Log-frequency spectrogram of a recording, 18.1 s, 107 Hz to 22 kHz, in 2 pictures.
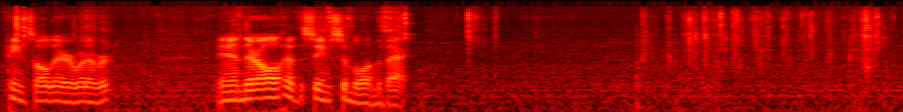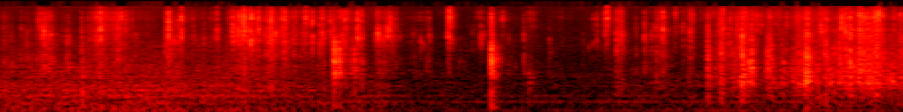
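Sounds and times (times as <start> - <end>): plastic packaging crinkling: 6.4 - 18.0.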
